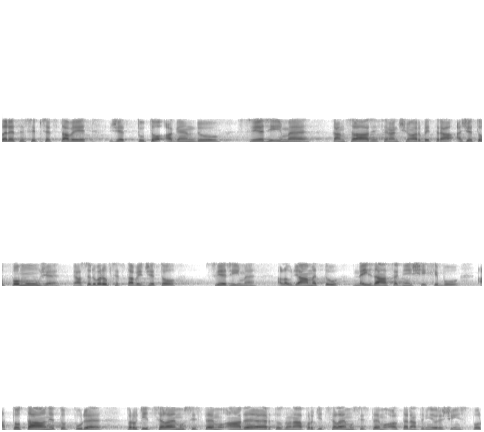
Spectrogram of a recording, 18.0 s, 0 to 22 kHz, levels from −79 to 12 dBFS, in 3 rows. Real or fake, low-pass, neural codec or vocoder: real; 3.6 kHz; none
